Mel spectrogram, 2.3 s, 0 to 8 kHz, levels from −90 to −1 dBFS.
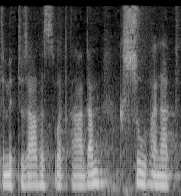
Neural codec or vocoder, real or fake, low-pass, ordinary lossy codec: codec, 16 kHz, 1.1 kbps, Voila-Tokenizer; fake; none; none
